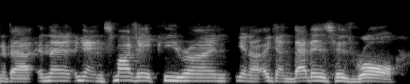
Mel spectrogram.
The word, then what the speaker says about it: Perine: When he introduced him on draft day, man, it's Perine, bro. Perine.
